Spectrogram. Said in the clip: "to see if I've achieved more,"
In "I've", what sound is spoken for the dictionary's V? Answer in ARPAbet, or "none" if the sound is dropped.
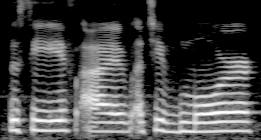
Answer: V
